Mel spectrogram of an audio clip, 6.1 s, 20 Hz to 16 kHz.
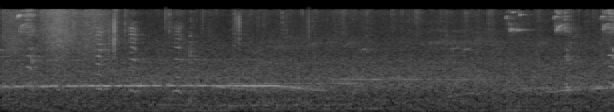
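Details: A male and female pair of dholes (Cuon alpinus) at Tennoji Zoo, December 2012, whine in thin, drawn-out, nasal tones while moving around, perhaps reacting to a siren.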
